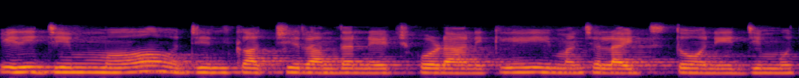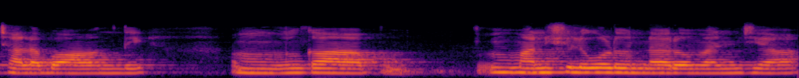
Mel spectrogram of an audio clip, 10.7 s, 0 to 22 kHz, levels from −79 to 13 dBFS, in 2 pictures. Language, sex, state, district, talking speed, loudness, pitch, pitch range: Telugu, female, Andhra Pradesh, Anantapur, 110 wpm, -17 LUFS, 195 Hz, 185-205 Hz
